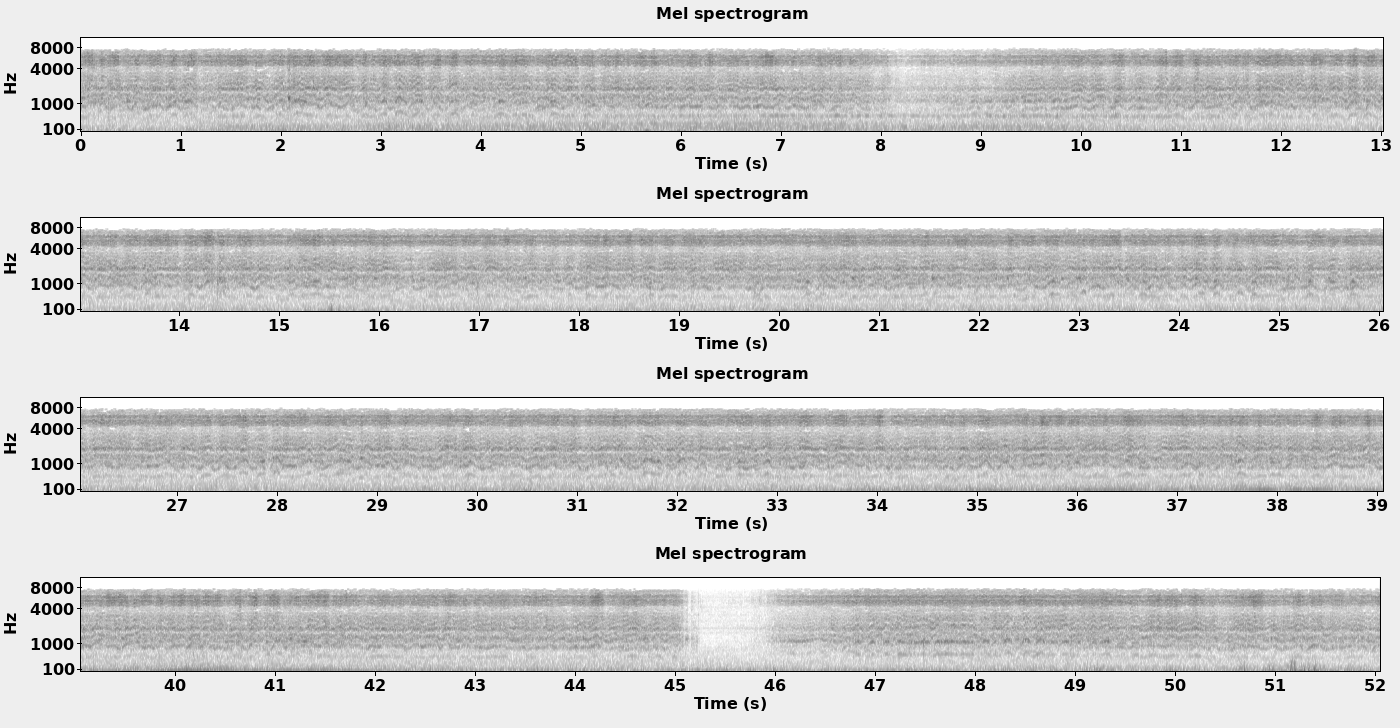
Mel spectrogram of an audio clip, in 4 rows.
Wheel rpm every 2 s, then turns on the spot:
110, 110, 110, 110, 70, 110, 120, 120, 110, 110, 120, 120, 120, 120, 120, 120, 120, 110, 120, 120, 120, 110, 70, 80, 120, 110.
none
